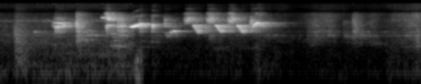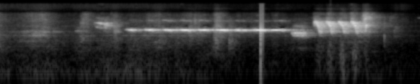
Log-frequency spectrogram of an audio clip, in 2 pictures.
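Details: European goldfinch singing near bulbuls: quick clusters of sharp twittering notes, quieter ticks, then a long steady buzzing trill followed by a final rapid twitter; one sharp click midway.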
